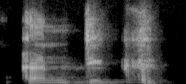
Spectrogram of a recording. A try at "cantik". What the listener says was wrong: Not can. How to pronounce C?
